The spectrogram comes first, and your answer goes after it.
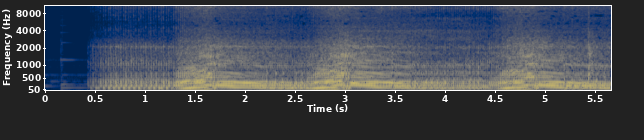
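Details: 2004 110cc Chinese pit bike after restoration: starts cleanly, three crisp revs rising and falling smoothly without misses; running and rideable.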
